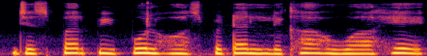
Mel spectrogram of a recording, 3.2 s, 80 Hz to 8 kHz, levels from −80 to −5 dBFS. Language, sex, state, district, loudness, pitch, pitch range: Hindi, female, Madhya Pradesh, Bhopal, -13 LUFS, 225 Hz, 215-240 Hz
